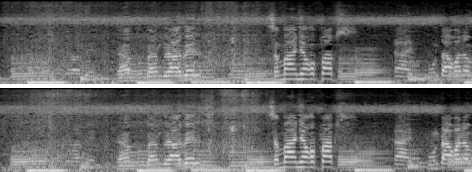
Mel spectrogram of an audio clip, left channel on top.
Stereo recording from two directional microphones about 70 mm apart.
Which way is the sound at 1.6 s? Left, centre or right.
Left.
